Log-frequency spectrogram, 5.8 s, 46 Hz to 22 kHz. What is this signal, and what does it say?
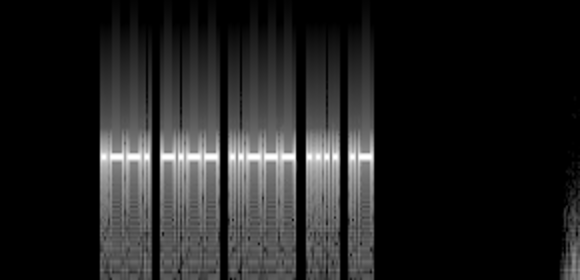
Morse code, heard as a keyed tone, about 28 wpm, 700 Hz. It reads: PY2HA
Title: DXCC-100 Call Signs - 5 Characters - 28wpm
